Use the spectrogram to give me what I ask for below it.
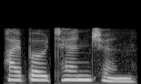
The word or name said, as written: hypotension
